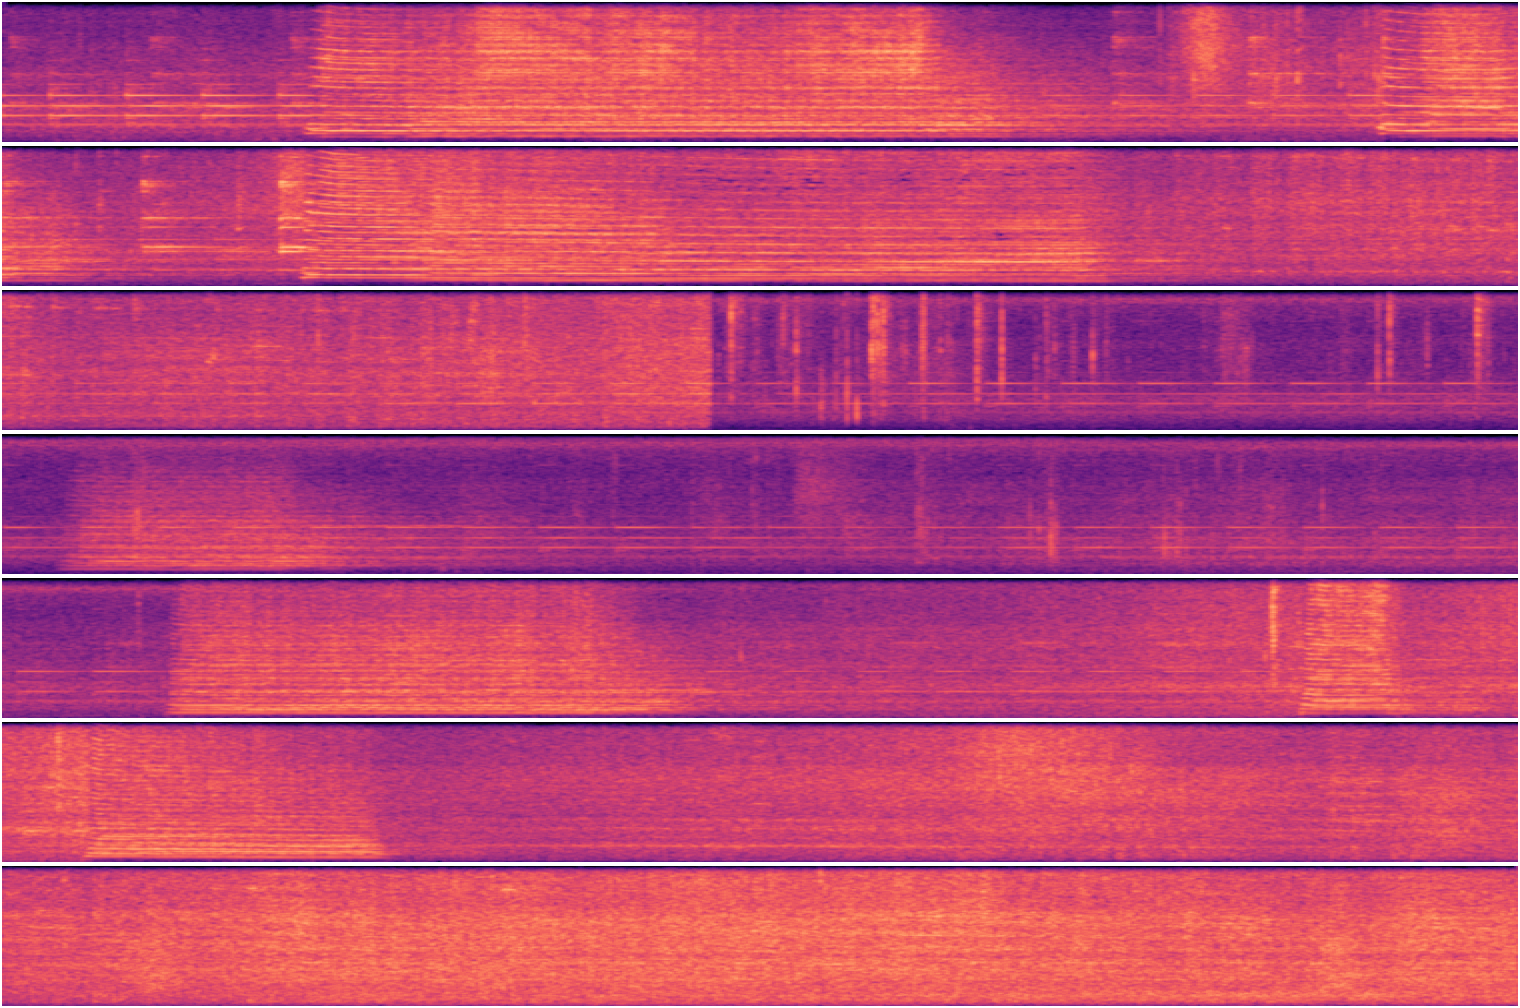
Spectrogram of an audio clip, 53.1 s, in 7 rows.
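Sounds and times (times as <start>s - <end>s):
locomotive air horn blasts: 1.5s - 5.4s, 6.9s - 8.2s, 9.1s - 13.6s, 23.0s - 24.7s, 31.1s - 34.1s, 36.8s - 40.0s
train wheels rumbling on rail: 2.0s - 25.4s, 26.5s - 53.0s.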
